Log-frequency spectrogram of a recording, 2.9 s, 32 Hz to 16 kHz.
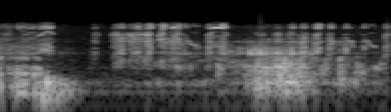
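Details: Eurasian blue tit inside a nest box on day 19 after hatching, first egg hatched 19 May 2022; dense bursts of short, scratchy chattering calls, briefly pausing then resuming, with muffled low rustling and bumping in the box.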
